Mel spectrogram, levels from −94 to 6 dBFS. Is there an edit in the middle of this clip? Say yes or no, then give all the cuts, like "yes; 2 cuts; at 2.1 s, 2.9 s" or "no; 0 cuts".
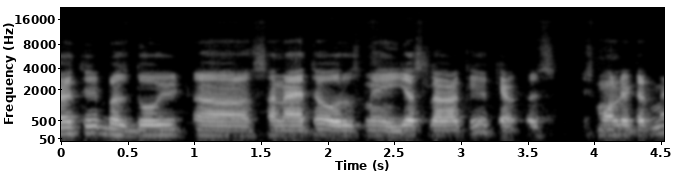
no; 0 cuts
